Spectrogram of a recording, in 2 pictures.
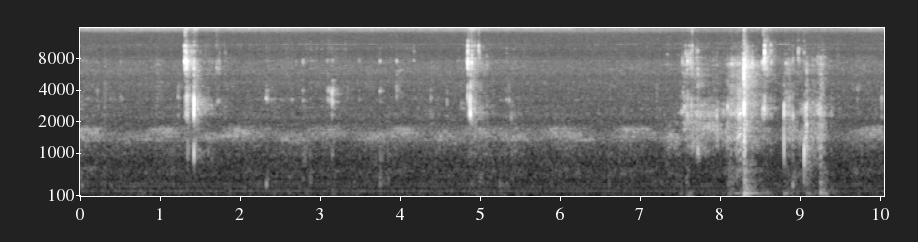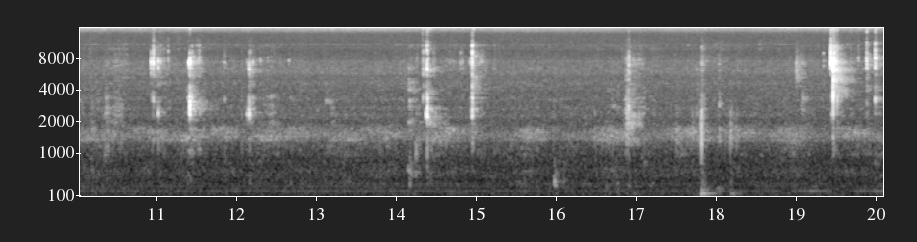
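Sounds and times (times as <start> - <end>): wet chewing and smacking: 1.2 - 5.5.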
